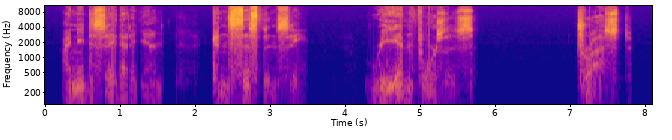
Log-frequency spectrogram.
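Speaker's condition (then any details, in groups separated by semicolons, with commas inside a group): Throat cancer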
